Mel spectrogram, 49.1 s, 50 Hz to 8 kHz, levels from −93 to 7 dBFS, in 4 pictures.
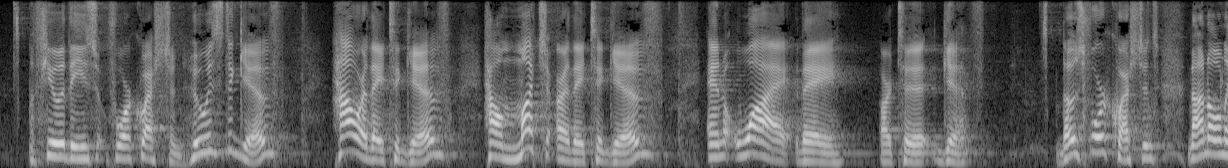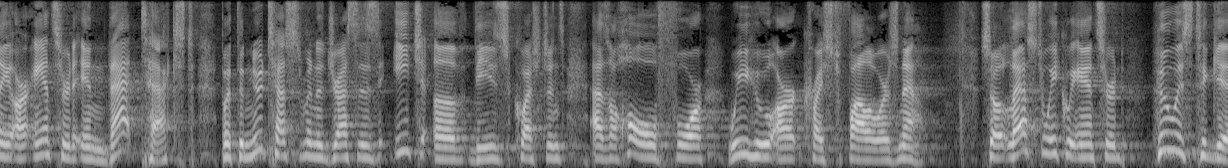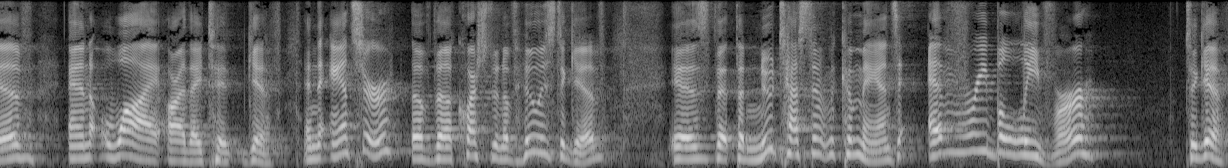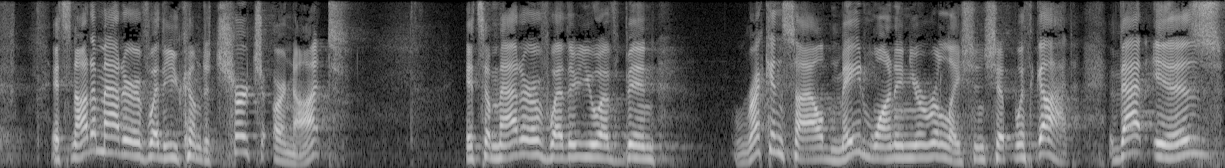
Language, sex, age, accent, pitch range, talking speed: English, male, 50-69, American, 165-215 Hz, 150 wpm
